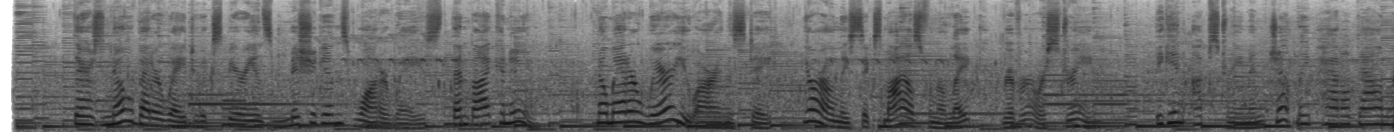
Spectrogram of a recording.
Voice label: narration variety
